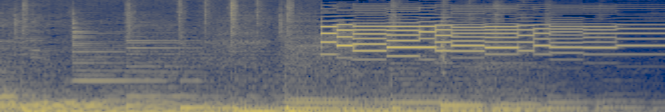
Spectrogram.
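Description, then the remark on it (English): A phone rings with a melodic electronic ringtone, bright chiming notes stepping up and down in a repeating pattern over low sustained tones, loud and steady for several seconds with no talking. “But then, of course, the, the phone rings.”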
